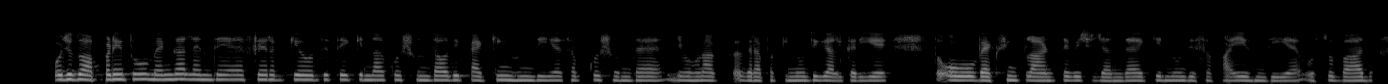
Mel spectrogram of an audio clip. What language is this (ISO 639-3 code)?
pan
